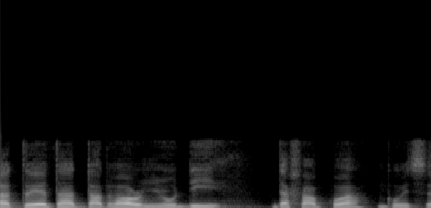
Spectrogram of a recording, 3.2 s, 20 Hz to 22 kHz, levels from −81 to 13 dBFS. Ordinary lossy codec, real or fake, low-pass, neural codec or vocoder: none; fake; 7.2 kHz; codec, 16 kHz, 0.5 kbps, FunCodec, trained on Chinese and English, 25 frames a second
